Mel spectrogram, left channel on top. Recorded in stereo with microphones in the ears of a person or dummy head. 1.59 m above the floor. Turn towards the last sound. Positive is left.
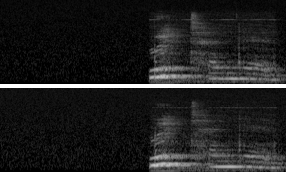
turn(degrees=80)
